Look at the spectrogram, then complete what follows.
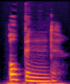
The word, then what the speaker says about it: opened: the id closed closed opened opened we go directly from the n to the d opened no id sound how did you do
